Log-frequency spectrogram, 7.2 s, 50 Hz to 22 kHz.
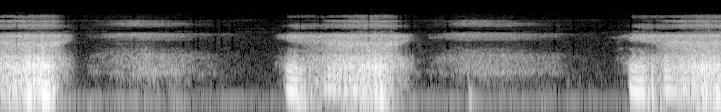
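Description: Loud, harsh snores on each breath in, with quieter breaths out, about 18 breaths a minute, from a sleeping girl.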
